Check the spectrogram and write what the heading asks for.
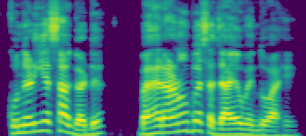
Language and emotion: Sindhi, neutral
